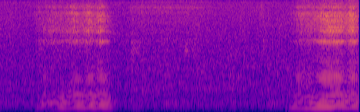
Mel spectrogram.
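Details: Puppy crammed in a cardboard box, snoring in sleep: two drawn-out, buzzing snores on the in-breath with a quiet pause between them.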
